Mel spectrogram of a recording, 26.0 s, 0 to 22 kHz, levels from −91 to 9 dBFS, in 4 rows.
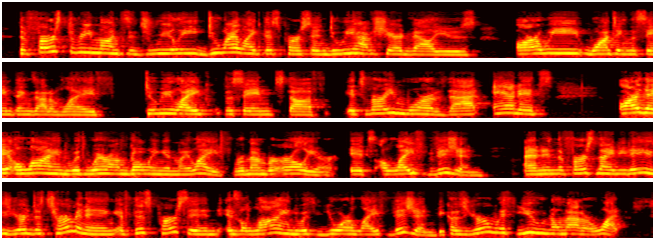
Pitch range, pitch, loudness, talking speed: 215-260 Hz, 230 Hz, -24 LUFS, 180 wpm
